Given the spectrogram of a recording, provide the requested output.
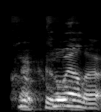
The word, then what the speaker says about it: Coelho: I would love to shake Tony I cannot pronounce his name. Coelho. Coelho. Okay. Coelho.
